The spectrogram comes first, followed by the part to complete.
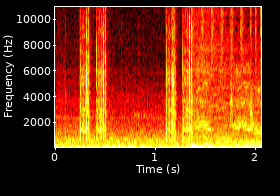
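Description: Camera shutter firing twice, about a second apart, each release heard as a quick pair of sharp clicks.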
